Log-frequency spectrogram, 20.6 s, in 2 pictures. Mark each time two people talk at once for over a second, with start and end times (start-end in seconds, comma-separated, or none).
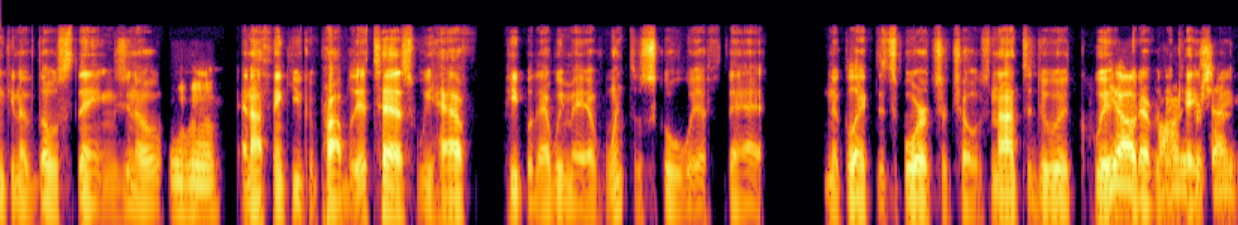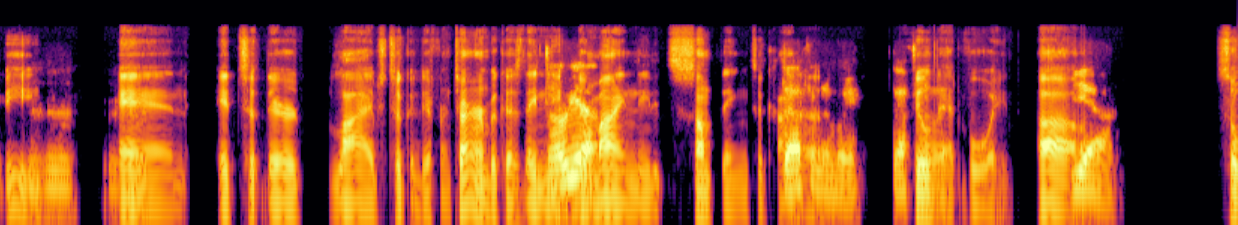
9.2-10.7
